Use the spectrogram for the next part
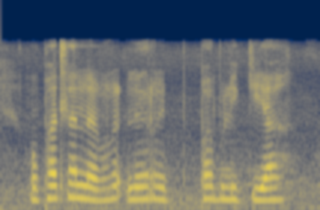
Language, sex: Southern Sotho, female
